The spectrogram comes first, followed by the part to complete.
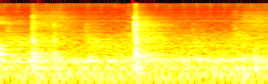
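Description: A single sharp click about a second in, with a fainter tick shortly before it, over quiet room tone.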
